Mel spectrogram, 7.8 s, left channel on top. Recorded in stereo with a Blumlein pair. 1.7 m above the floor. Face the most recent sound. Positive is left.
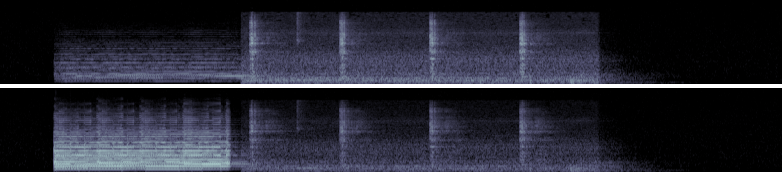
turn(degrees=65)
